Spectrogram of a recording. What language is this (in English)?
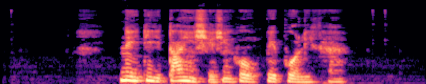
Chinese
